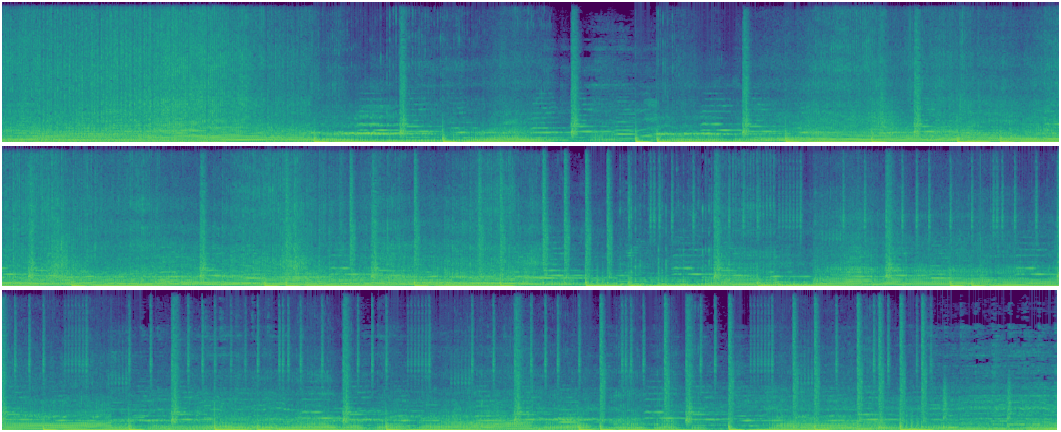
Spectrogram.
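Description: Music with a heavy, steady beat laid over a bagger motorcycle's engine revving up and down repeatedly during a smoky tyre burnout.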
